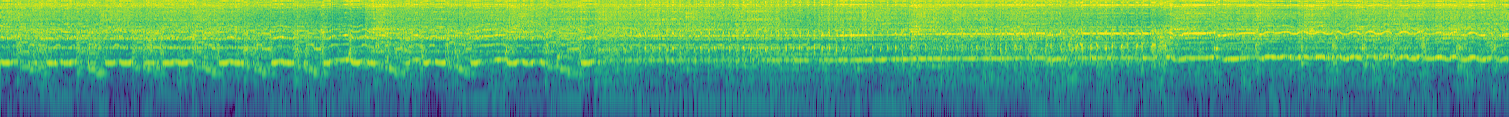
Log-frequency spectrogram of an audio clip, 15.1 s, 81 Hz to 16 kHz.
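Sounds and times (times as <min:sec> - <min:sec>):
bass and drums: 0:00.0 - 0:15.0
electric guitar solo: 0:00.0 - 0:15.0.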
